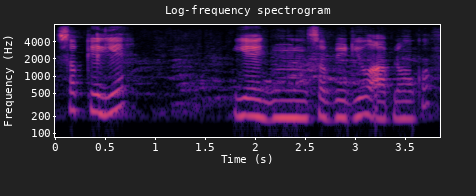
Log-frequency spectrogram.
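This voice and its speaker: Woman, patient grammar teacher, talks to the class as children, slightly dull recording, faint hiss. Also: medium pitch. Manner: explains slowly with repeated examples, addresses students as children. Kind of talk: online grammar lesson.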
